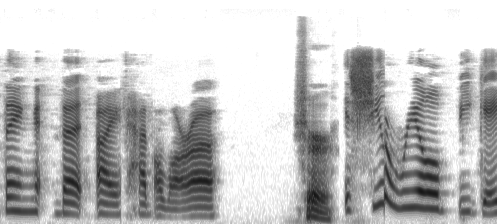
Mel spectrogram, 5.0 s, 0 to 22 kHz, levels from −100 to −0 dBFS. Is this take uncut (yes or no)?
no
